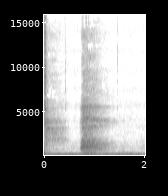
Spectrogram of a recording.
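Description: A woman's soft, breathy sigh about a second in, fading out quickly.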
